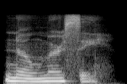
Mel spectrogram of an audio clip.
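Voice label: Vox Skill, voices heroes English; Tanya; kings raid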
